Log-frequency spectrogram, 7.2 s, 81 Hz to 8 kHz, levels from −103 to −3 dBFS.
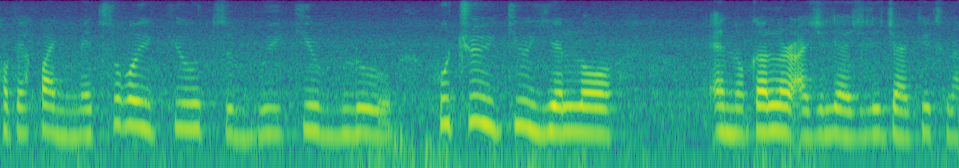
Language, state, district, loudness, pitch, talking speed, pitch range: Sumi, Nagaland, Dimapur, -19 LUFS, 210 Hz, 125 wpm, 200-225 Hz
